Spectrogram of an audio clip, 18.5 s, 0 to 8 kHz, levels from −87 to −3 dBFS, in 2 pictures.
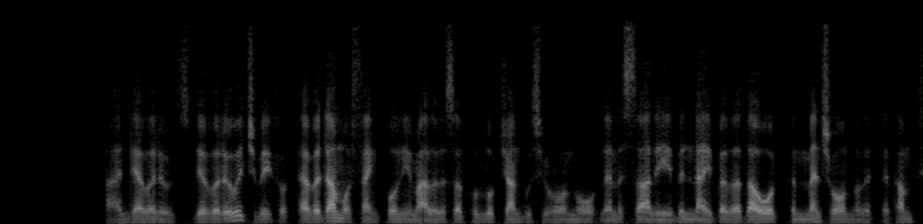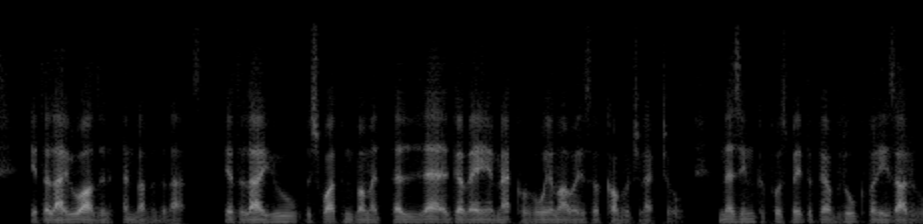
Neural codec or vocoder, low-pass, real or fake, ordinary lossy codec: codec, 16 kHz, 0.2 kbps, FocalCodec; 7.2 kHz; fake; MP3, 64 kbps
